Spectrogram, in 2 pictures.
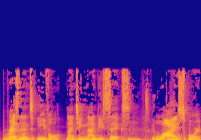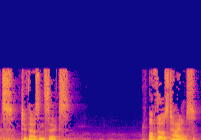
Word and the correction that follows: Wii Sports: What sports? What are you mispronouncing? – Wii Sports.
